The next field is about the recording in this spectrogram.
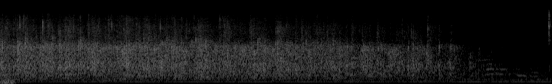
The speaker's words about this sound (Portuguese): Se você entendeu, aplauda.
